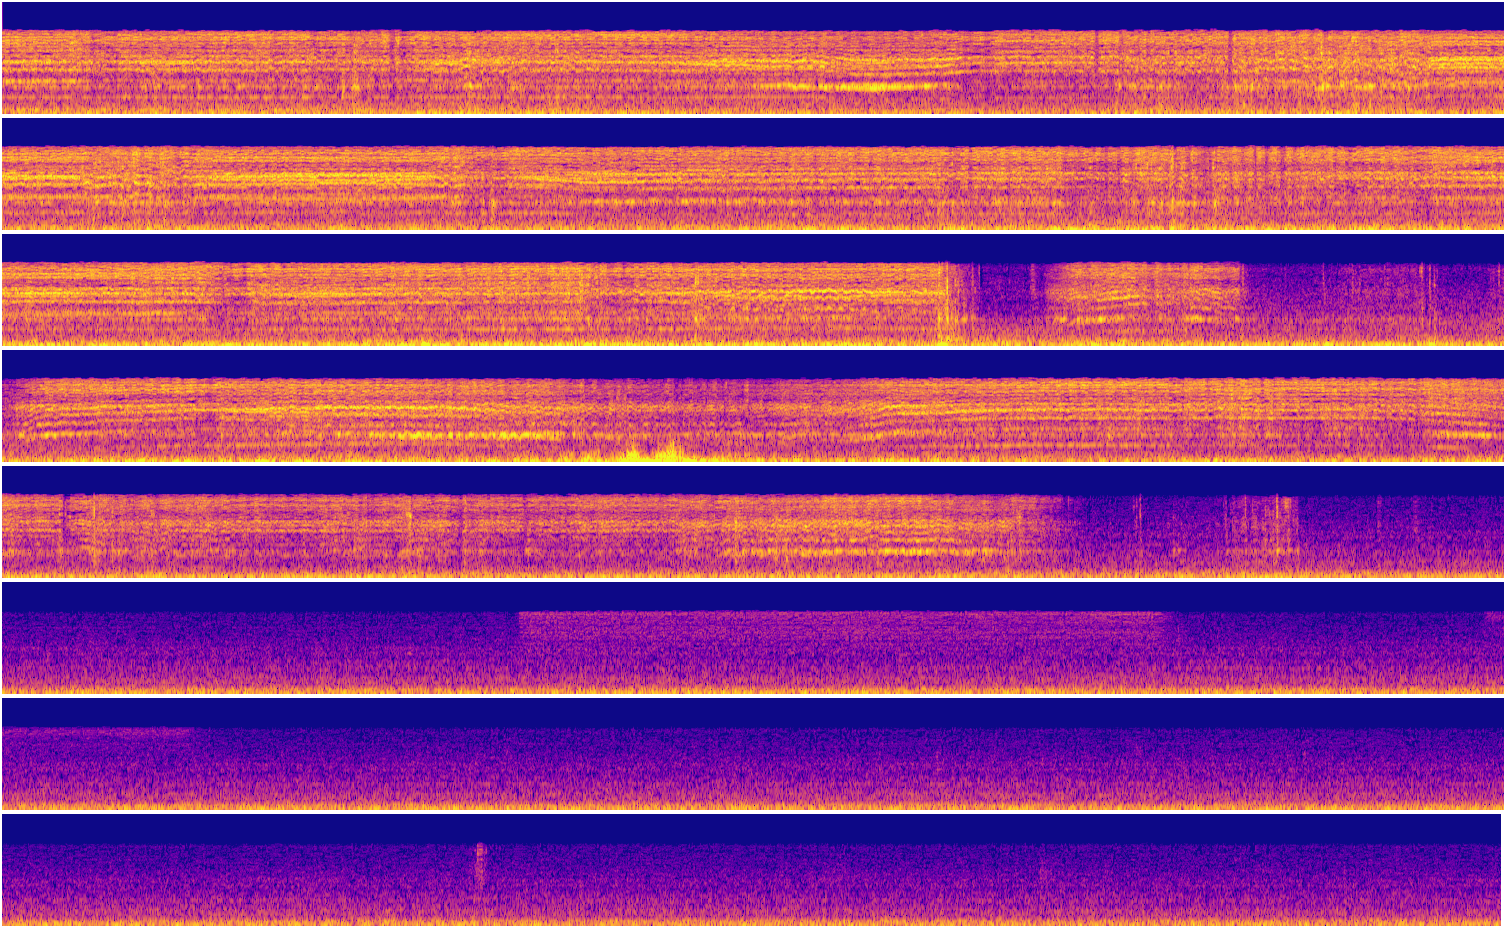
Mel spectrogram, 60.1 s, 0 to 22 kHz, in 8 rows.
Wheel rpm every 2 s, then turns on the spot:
160, 160, 150, 160, 160, 150, 150, 160, 160, 150, 60, 90, 130, 120, 160, 110, 110, 80, 0, 0, 0, 0, 0, 0, 0, 0, 0, 0, 0, 0.
20-22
